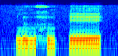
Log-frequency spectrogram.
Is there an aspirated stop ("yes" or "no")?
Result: no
